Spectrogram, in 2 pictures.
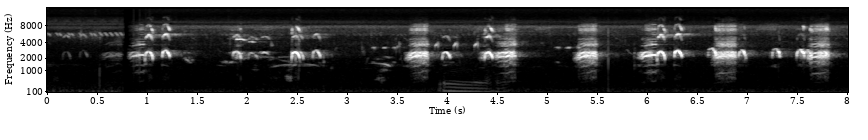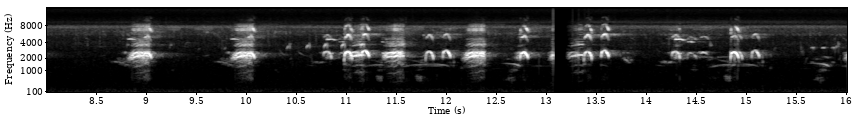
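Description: Whistling-duck calls: short, sharp whistles in quick runs of two or three, over and over. The same sequence comes round again after about twelve seconds, as a looped recording does.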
